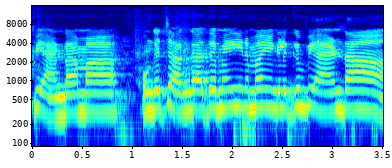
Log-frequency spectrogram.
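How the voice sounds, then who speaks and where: A grieving old village mother turns on her son's in-laws with bitter, scolding pleas, as a performer puts her on. The voice sits very high and sounds bright and piercing. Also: little pitch movement, moderate pace, a little hiss or hum, heavily acted. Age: older. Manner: scolding, pleading dialect speech.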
